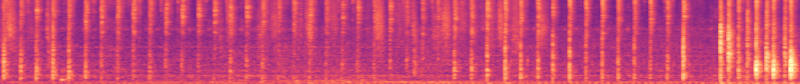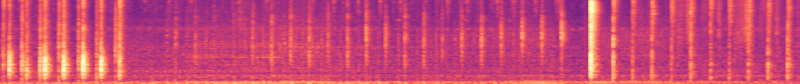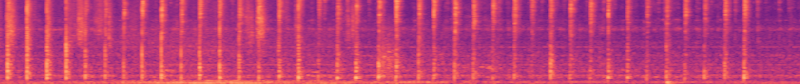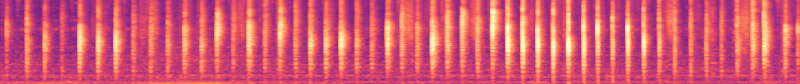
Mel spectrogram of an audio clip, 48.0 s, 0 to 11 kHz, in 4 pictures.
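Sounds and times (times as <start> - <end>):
hands tapping and slapping: 0.0 - 14.0, 15.8 - 35.4, 36.1 - 48.0.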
